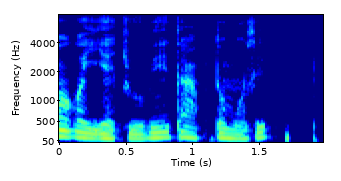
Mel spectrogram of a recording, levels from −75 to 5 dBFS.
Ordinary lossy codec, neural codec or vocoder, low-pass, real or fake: none; none; none; real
